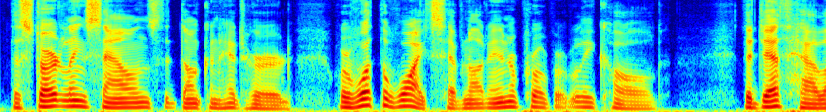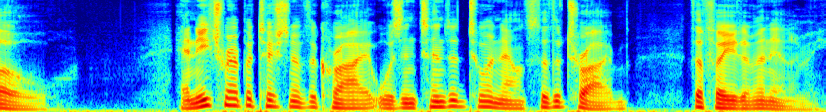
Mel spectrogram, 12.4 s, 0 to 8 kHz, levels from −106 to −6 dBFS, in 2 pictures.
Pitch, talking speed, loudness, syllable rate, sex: 115 Hz, 175 wpm, -19 LUFS, 5.6 syllables/s, male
